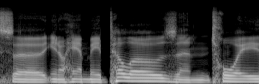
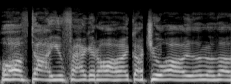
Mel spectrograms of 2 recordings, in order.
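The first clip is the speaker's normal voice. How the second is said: put-on very high, childish, shrieking, taunting screams; 10 semitones higher than usual. Imitating online players screaming at each other: imitating gamers screaming. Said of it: "grown adults screaming like kids at each other".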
